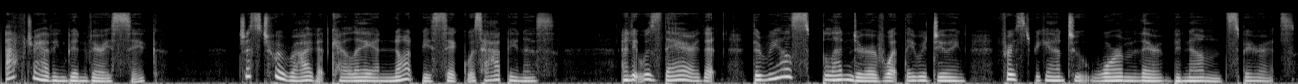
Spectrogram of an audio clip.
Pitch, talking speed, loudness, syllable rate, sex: 180 Hz, 170 wpm, -17 LUFS, 4.8 syllables/s, female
